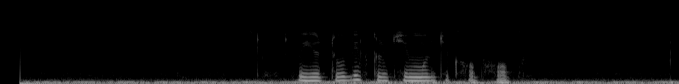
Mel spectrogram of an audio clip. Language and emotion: Russian, neutral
